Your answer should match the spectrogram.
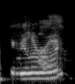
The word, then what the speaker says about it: Gamilaroi: Her people are the Gamilaroi country. Did I say that right? In Gamilaroi, really close.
